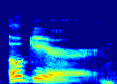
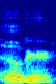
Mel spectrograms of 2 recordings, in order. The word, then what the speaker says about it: Ogier: Marty Beck says Rain mentions Ogier. Any thoughts on that? So that's really cool. And thank you for pronouncing that. I thought it was just ogre, but I wasn't sure.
